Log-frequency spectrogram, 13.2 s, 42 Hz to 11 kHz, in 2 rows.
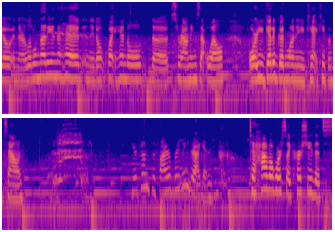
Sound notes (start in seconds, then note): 7.5 neighs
